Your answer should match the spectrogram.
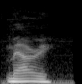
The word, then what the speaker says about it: Maori: Maori? I don't know how to say that word. Yeah, you said it right. Maori.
